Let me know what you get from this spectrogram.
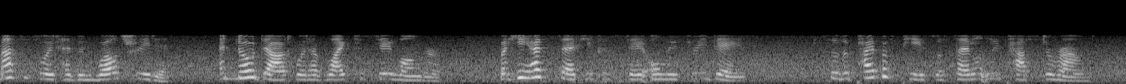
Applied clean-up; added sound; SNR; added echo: none; Wind; 13 dB; none.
